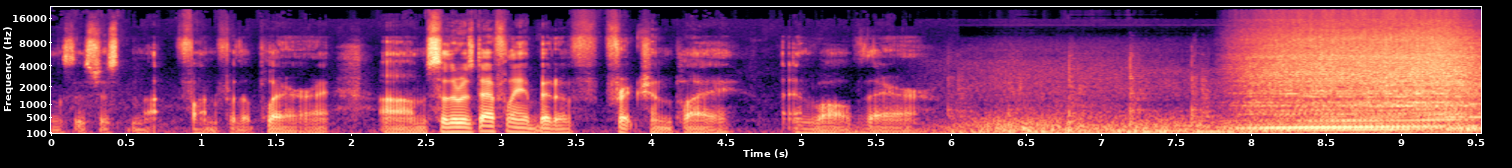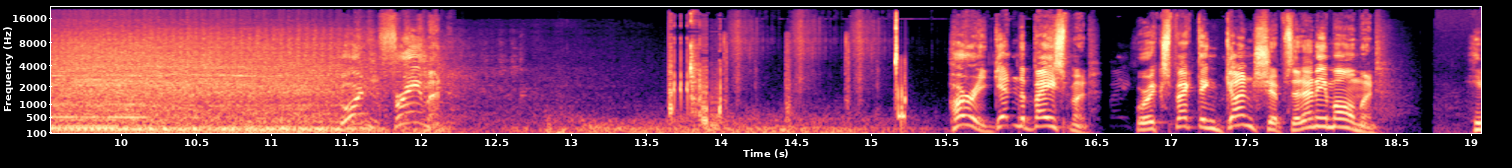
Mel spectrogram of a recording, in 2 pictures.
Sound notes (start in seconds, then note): 6.0 wind blowing; 8.0 vehicle revving aggressively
